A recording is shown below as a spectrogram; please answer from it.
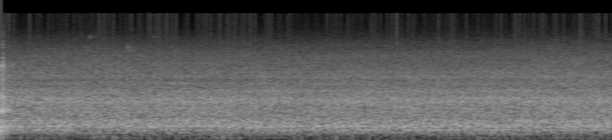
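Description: Steady room background noise: an even hiss with a faint low hum, unchanging throughout, like a running fan or air conditioner in a small room.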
